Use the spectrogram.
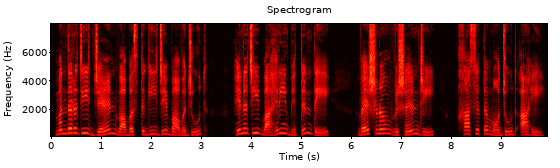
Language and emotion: Sindhi, neutral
